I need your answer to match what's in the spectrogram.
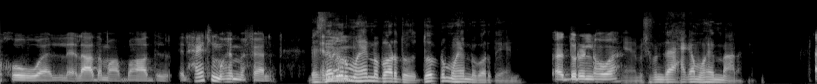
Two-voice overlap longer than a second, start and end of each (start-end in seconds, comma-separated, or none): none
